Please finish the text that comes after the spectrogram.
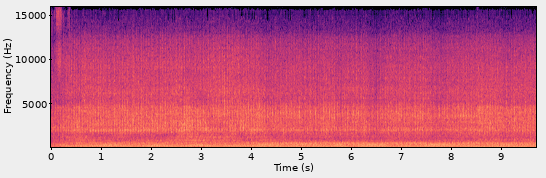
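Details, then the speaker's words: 1988 Catalina 36 inboard idling in neutral, shaft not spinning: coarse uneven rattle over the engine beat, sounding like grinding, from an unbolted exhaust fitting vibrating through the aft end. "It's rattling because it's not bolted down. And it's shocking how loud and scary that vibration ends up being throughout the entire aft end of the boat."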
